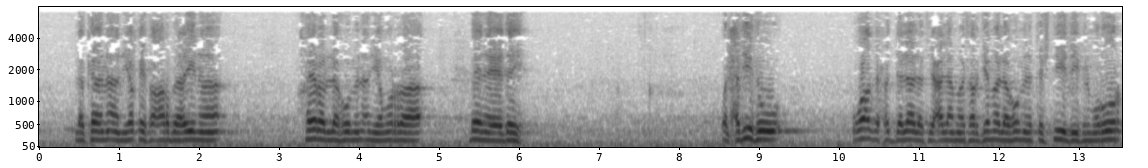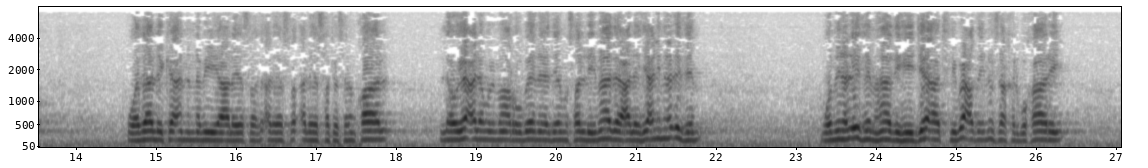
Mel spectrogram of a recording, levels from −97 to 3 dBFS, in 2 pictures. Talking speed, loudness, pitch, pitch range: 105 wpm, -18 LUFS, 175 Hz, 165-180 Hz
